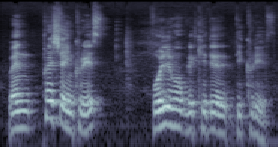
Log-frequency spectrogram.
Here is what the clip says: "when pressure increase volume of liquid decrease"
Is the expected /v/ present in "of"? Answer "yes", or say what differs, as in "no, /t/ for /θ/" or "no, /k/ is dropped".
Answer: no, /b/ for /v/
